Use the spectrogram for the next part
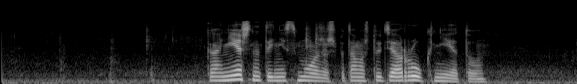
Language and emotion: Russian, angry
